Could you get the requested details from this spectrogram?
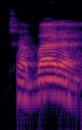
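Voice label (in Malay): "cabaran", Malay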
